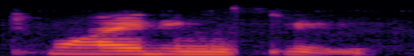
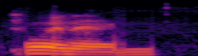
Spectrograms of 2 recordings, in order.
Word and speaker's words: Twinings: I will say I agree with you on the 2 N's, but I pronounce it Twinings too. I don't pronounce okay. it Twinnings.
